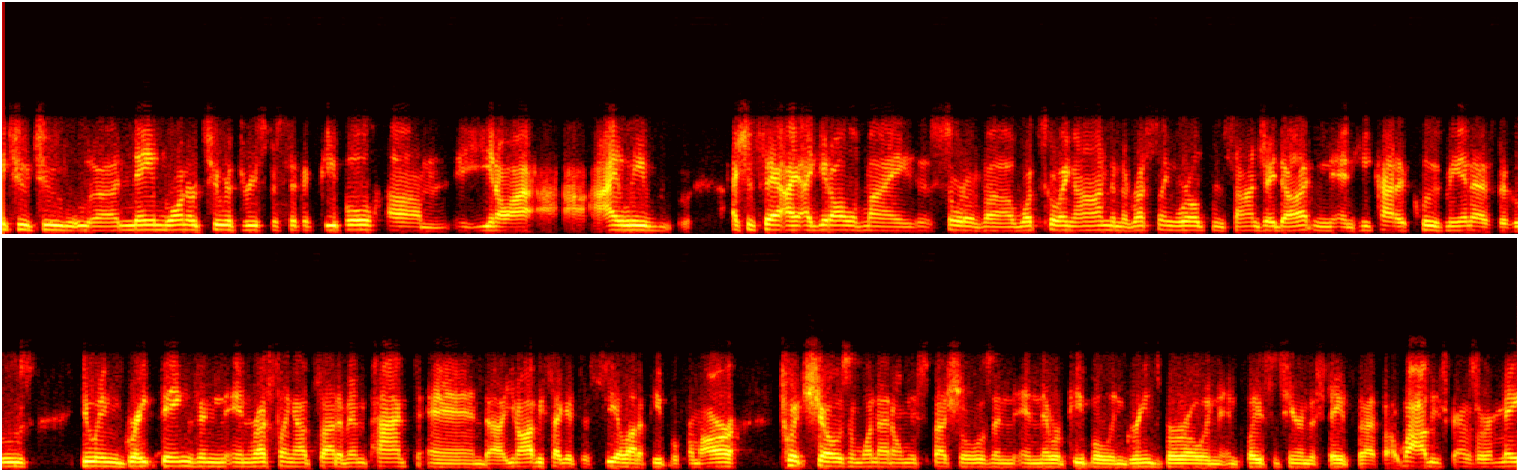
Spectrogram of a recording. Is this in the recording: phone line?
yes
